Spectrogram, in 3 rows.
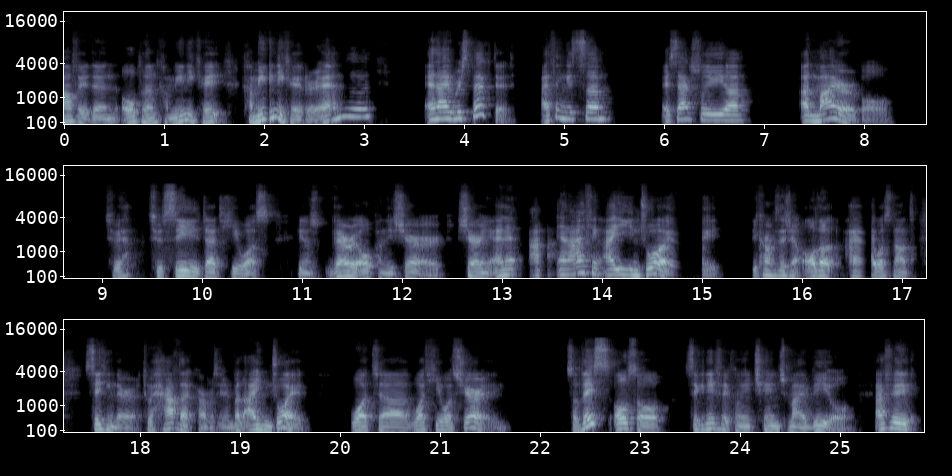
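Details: Adult man who stutters, recorded at a check-in after 7-8 weeks of stuttering therapy that did not use physical strategies or stuttering control; he reports sometimes having severe stuttering in conversations. Stuttering.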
